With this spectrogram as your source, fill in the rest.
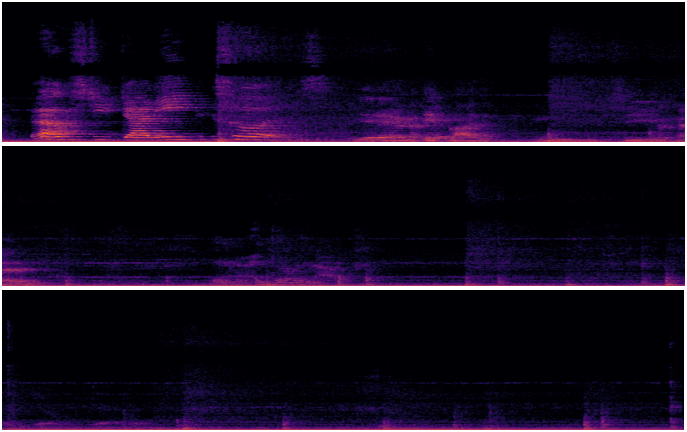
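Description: A massage chair hums steadily.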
